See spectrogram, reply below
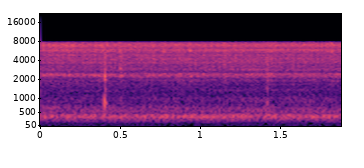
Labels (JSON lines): {"label": "anthrophony, boat engine", "recorder": "HydroMoth"}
